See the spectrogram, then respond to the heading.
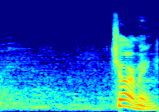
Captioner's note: audience murmurs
